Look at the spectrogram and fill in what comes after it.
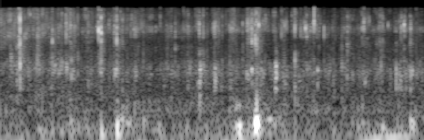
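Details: Three guinea pigs munching a salad of veggies at home, giving dense, quick crunchy bites and leafy crinkles, a louder snap at about two and a half seconds, in a quiet small room without voices or music.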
